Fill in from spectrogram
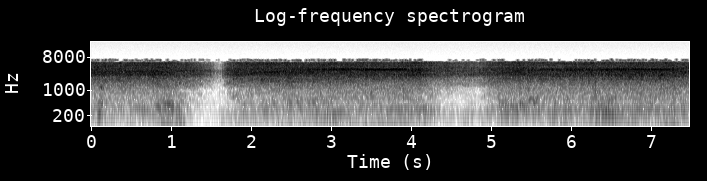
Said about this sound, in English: Do you think I've drill into this vault deep enough now, Mr. Beecher? Yes, I think so, Addy. Looks good. How deep is the hole?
